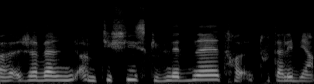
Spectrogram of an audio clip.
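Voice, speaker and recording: At medium pitch and a moderate pace, a woman uses a plain, everyday voice in a dry, close sound with no echo. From eastern France, Besançon. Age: 60s. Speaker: heart attack patient, support group founder. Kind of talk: interview testimony. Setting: podcast interview.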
